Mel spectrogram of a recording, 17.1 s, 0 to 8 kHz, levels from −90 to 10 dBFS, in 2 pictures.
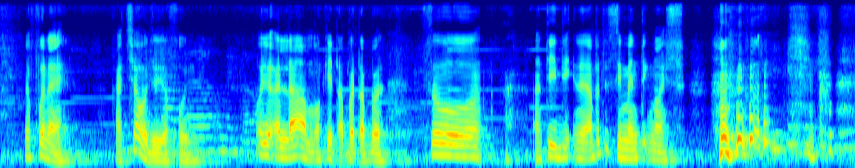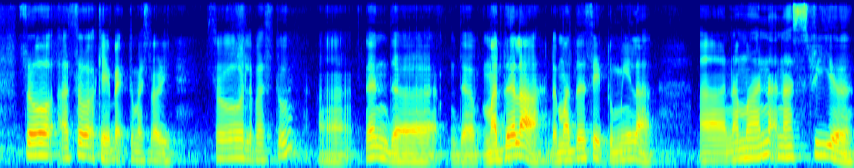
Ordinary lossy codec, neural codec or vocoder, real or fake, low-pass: none; none; real; 7.2 kHz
